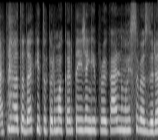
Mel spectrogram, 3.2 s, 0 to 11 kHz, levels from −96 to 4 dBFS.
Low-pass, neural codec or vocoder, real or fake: 9.9 kHz; autoencoder, 48 kHz, 32 numbers a frame, DAC-VAE, trained on Japanese speech; fake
